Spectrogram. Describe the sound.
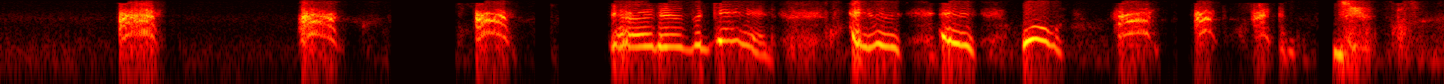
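A bird calls three times indoors, harsh squawks spaced about a second apart. A man then starts talking over more short, sharp calls.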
